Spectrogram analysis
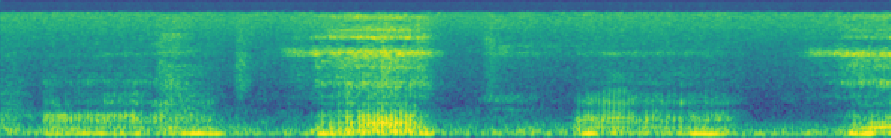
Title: দেখুন কিভাবে নাক ডাকছে | Snoring live video | Disguisting snore in every night | Funny video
